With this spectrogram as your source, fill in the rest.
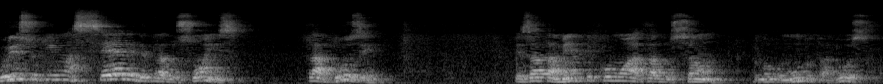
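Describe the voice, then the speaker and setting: Amid noticeable background noise and audible room echo, a high-pitched man speaks at a fairly slow pace with very wide pitch swings and long, frequent pauses. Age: 60s. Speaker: bible lecturer. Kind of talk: lecture.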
